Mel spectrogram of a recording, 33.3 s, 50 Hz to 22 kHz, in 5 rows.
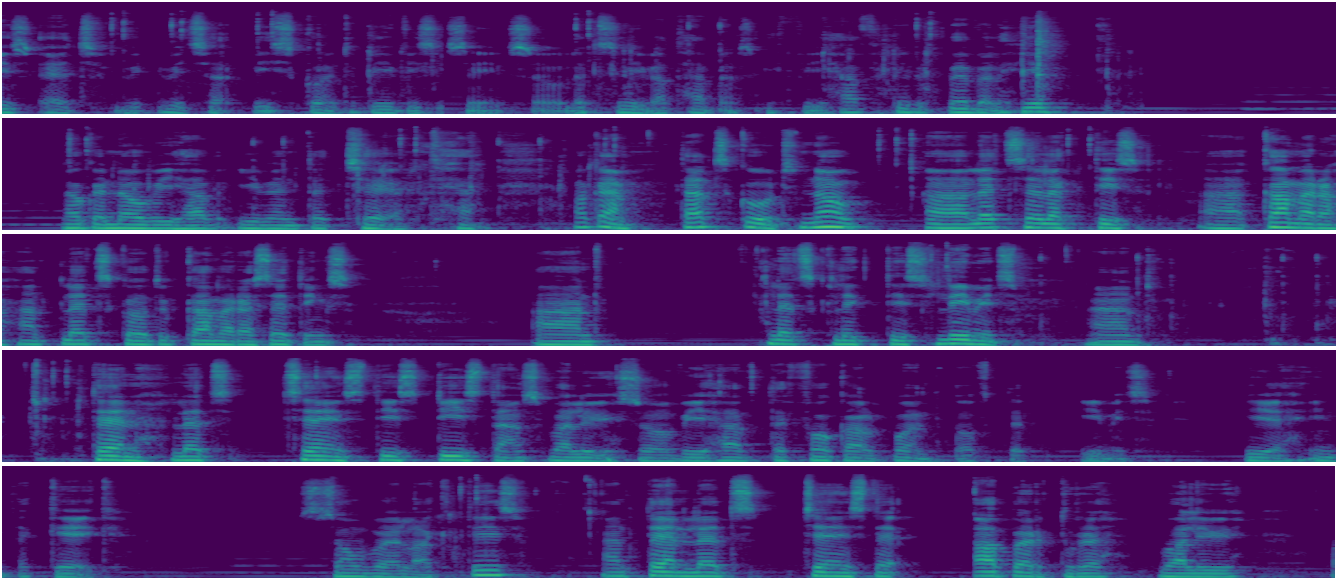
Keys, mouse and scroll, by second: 0.0-2.1 right drag, 2.0 ctrl+b, 3.2 Tab, 3.2 middle click, 3.8 a, 4.2 a, 4.5 ctrl+s, 5.1 KP_0, 5.6 g, 7.9-9.2 middle drag, 8.4 a, 8.6 ctrl+s, 9.7 ctrl+s, 11.0-12.9 right drag, 12.0 ctrl+s, 17.9-19.9 drag, 18.6-21.6 middle drag, 20.3 ctrl+s, 21.6-23.4 drag, 29.0 ctrl+s, 31.6-33.3 drag.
